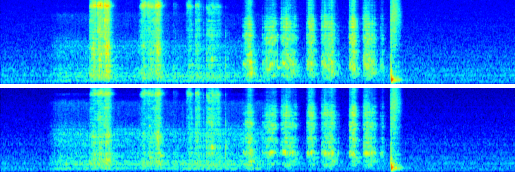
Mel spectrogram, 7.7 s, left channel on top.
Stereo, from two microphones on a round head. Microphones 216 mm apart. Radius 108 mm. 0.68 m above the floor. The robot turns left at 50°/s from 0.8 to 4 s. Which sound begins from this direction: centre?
A snare drum, at 5.8 s.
